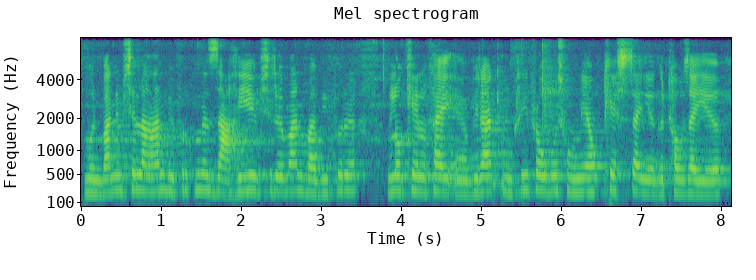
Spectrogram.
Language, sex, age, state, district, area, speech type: Bodo, female, 30-45, Assam, Chirang, rural, spontaneous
